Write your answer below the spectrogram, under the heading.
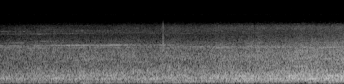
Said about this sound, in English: Japan Airlines plane is just coming in for a landing.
